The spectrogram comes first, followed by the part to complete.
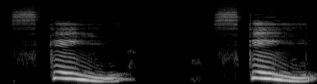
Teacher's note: The k, because it doesn't occur in the initial position of the word, is not aspirated. So it doesn't have the h sound there.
